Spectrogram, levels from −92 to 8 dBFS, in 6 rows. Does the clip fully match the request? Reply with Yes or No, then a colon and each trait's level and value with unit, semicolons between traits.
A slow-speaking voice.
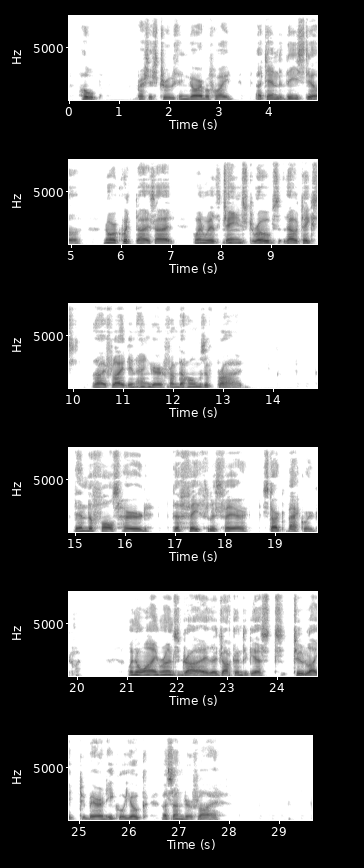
Yes: slow, 110 wpm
